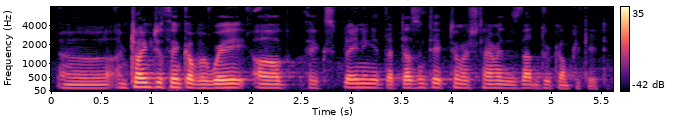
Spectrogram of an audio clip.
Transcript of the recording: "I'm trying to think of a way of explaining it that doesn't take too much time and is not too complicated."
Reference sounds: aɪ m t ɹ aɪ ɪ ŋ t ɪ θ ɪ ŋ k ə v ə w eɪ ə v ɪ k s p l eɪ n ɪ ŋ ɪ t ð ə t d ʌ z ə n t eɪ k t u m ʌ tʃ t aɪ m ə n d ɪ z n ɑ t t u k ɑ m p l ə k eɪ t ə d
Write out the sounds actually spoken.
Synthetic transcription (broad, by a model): aɪ m t ɹ aɪ ɪ ŋ t ɪ θ ɪ ŋ k ə v ə w eɪ ə v ɪ k s p l eɪ n ɪ ŋ ɪ t ð ə t d ʌ z ə n t eɪ k t u m ʌ tʃ t aɪ m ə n ɪ z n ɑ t t u k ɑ m p l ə k eɪ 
